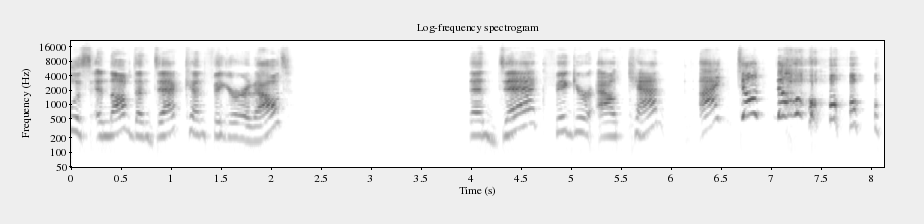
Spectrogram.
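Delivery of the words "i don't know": high, drawn-out wail breaking into laughter; laughing outburst. Real, not acted. Streamer gives up on the card logic, laughing wail. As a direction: cry out helplessly, stretched high and slow. Exasperated outburst about her own question.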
